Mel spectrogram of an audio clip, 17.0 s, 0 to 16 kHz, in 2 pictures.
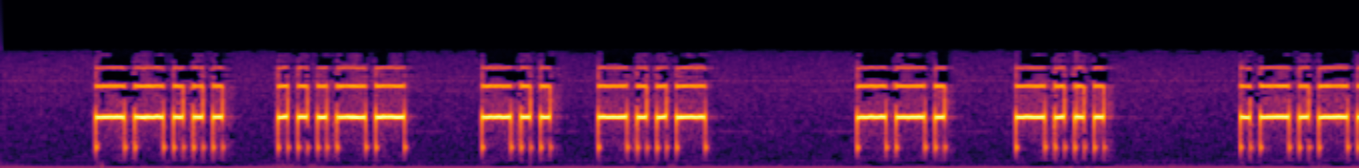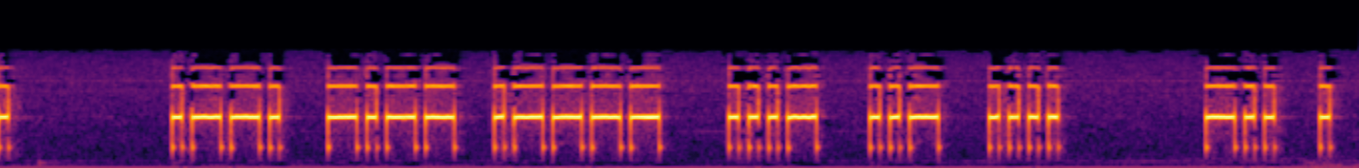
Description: Morse code, heard as a keyed tone, about 19 wpm, spaced as for 15 wpm, 1140 Hz. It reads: 73 DX GB <AR> PY1VUH DE
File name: cursos / CURSO DE TELEGRAFIA / Telegrafia - Trilha 22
